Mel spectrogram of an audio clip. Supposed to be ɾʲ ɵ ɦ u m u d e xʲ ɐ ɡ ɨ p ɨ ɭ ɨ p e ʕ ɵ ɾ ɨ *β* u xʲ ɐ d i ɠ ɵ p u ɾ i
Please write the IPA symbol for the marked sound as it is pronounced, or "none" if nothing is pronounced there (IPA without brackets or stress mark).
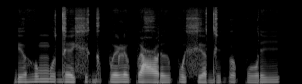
p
